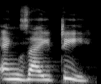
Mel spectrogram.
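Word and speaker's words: anxiety: तो ए एन एक्स से आपका साउंड मिलेगा एंग्स। एक्स से आप लोगों को थोड़ा सा गज वाला साउंड आएगा।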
